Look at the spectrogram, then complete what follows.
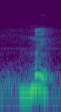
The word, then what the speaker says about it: мы: It might be a bit similar as in English sound, but even a bit stronger. The tongue goes even higher than with the sound Мы.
